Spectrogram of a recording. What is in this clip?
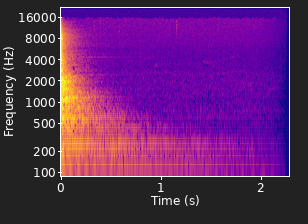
hit - metallic - natural gas tank 02
Hitting a metal natural gas tank with a wooden rod.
